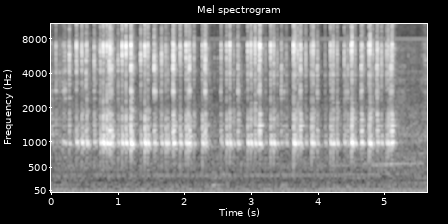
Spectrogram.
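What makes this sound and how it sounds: Fingernails tap quickly on the side slats of a large, open, triangular wooden frame. The result is a rapid run of short, dry, clicky taps with a bright edge and a faint ringing tone near 1 kHz. Each tap dies away almost instantly.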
